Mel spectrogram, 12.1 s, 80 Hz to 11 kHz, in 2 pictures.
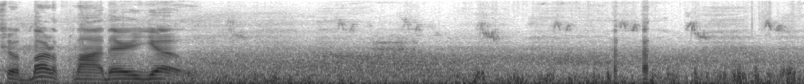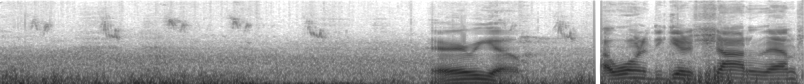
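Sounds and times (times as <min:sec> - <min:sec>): wind rumble on microphone: 0:00.0 - 0:12.0
small bird chirping: 0:01.7 - 0:09.0.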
